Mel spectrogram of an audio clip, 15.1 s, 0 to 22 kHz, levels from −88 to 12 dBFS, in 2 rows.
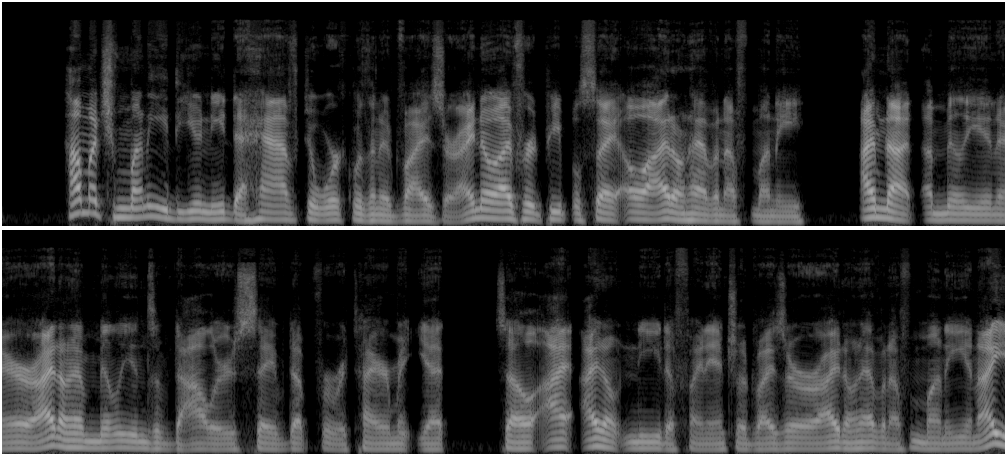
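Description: No technical faults occur at any point in the recording, so there is nothing to describe in time order.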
